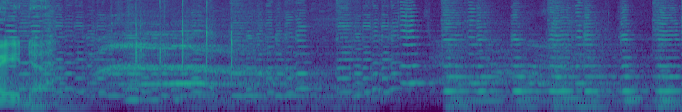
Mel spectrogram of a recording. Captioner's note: instrumental music; audience cheering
